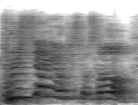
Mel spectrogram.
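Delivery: high, insistent plea; crying out. Acted. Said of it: "소리 질렀다니까요".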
